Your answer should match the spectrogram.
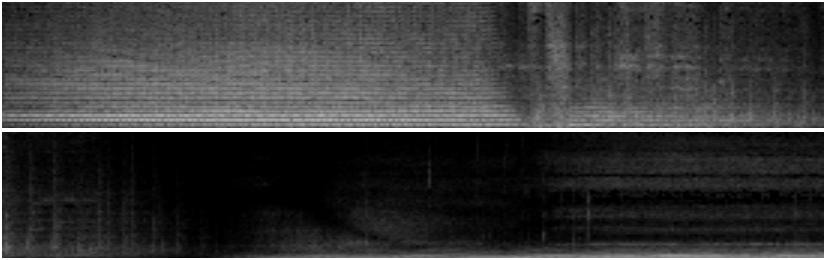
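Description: A train horn blares loudly for a few seconds as a train rushes past with a rumbling roar that fades away, followed by a brief silence and a low, steady mechanical hum.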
